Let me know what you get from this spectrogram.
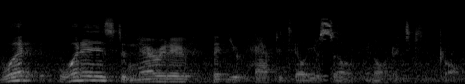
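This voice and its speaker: A man's voice: mid-range voice, big pitch swings, brisk, reverberant, background noise. A young man from Ghana, a student moderating a Q and A, speaking hesitantly with many fillers. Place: event hall.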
